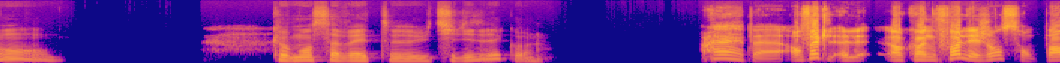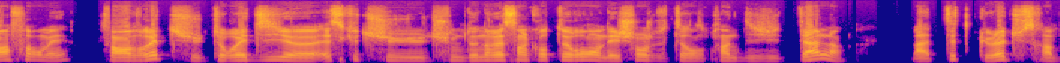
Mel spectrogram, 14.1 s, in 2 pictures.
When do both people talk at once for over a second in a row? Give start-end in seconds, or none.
none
